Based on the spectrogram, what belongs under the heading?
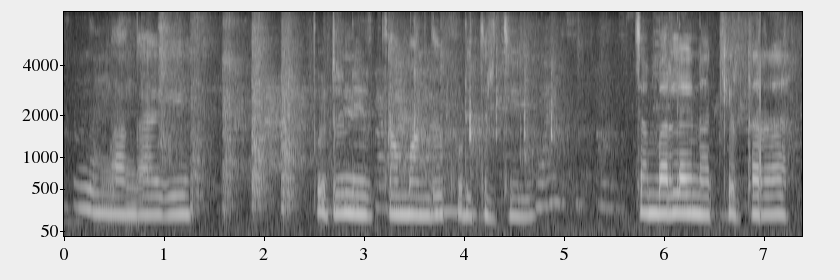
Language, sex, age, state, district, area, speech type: Kannada, female, 30-45, Karnataka, Dharwad, urban, spontaneous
